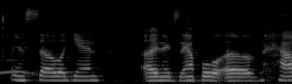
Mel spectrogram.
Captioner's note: none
